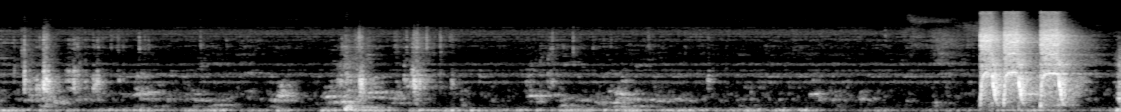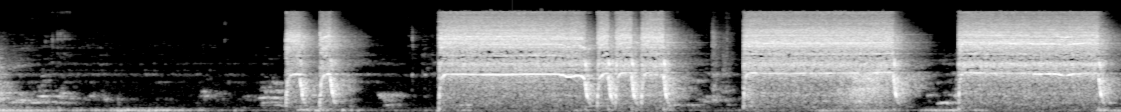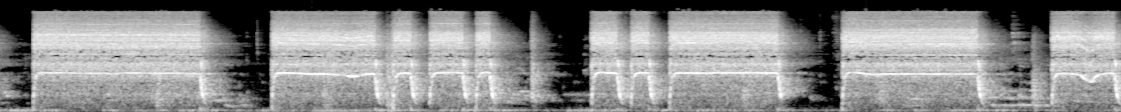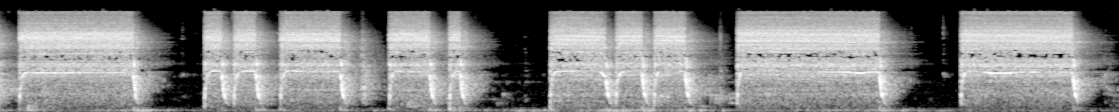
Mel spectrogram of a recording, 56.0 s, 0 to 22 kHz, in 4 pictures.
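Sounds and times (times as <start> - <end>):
air ratchet driving bolts: 12.2 - 13.6, 17.6 - 18.6, 19.2 - 22.6, 23.3 - 30.8, 31.4 - 34.5, 35.3 - 48.2, 48.9 - 55.8.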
